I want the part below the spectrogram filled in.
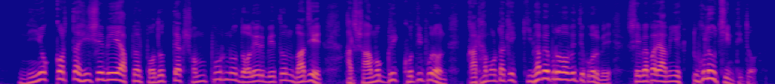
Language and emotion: Bengali, fearful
